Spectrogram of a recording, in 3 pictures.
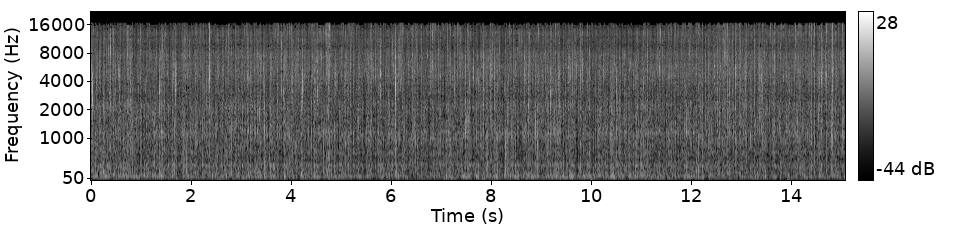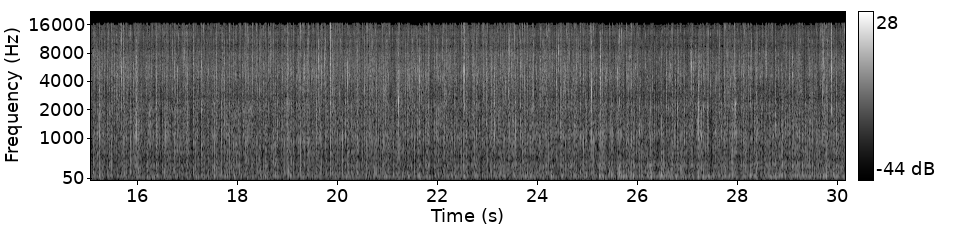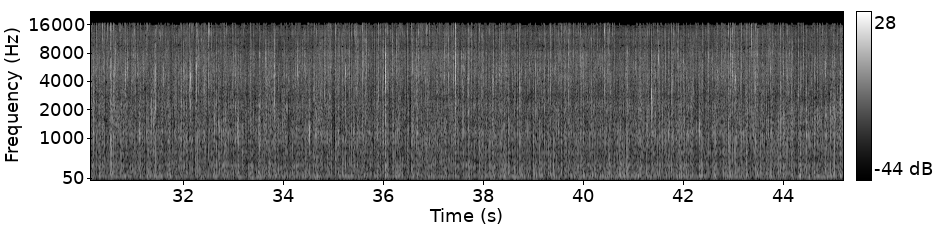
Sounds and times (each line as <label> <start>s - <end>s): snow melting down from a roof, falling into puddles 0.0s - 45.2s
